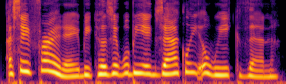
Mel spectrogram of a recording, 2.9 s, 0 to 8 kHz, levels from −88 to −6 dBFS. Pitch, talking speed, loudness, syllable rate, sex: 240 Hz, 230 wpm, -16 LUFS, 6.0 syllables/s, female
